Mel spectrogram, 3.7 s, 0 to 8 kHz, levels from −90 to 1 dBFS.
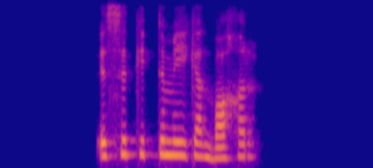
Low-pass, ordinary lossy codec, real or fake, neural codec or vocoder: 7.2 kHz; Opus, 24 kbps; fake; codec, 16 kHz, 0.8 kbps, ZipCodec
